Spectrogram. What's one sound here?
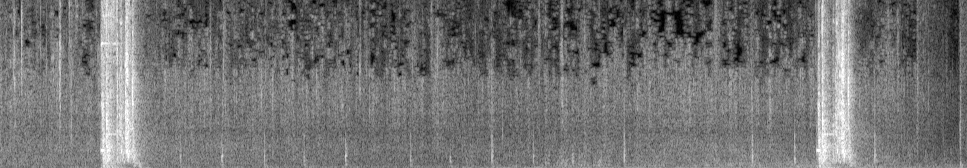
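A door is flung open with a loud, sharp bang.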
